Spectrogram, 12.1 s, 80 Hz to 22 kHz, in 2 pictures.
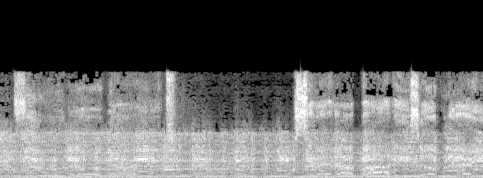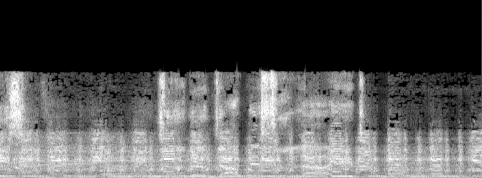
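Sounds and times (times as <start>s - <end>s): metal guitars playing chords: 0.0s - 12.0s.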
